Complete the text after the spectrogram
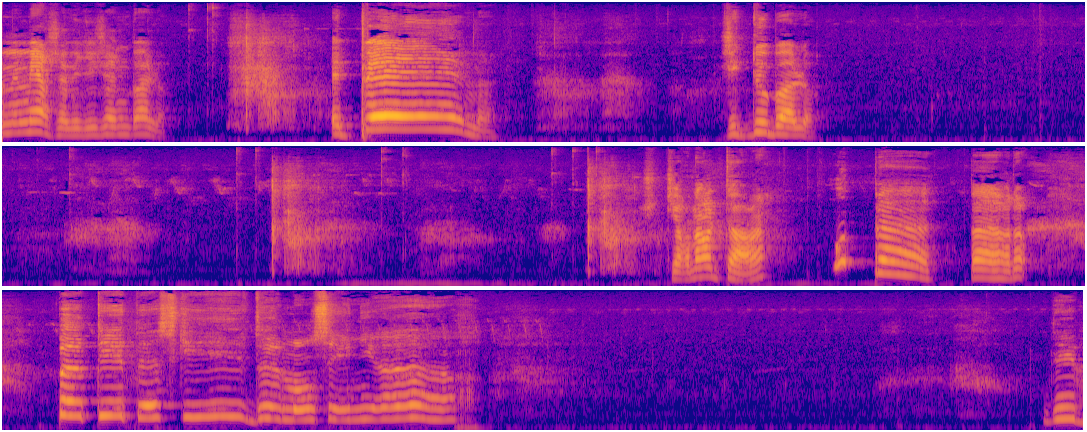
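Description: A boy speaks with animation close by.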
